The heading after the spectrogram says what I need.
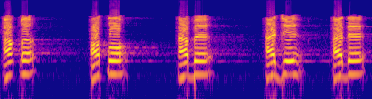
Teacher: یہ جو آواز لوٹتی ہوئی آواز آ رہی ہے اسے کہتے ہیں قلقلہ. اس بات کو ذہن میں رکھیے گا، بقیہ کسی حرف میں قلقلہ نہیں ہوگا.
